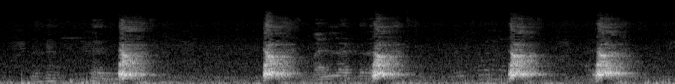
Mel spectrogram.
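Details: American Bully dog barking indoors: five loud, deep single barks spaced roughly a second apart, each a short harsh burst, over a low background hum.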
